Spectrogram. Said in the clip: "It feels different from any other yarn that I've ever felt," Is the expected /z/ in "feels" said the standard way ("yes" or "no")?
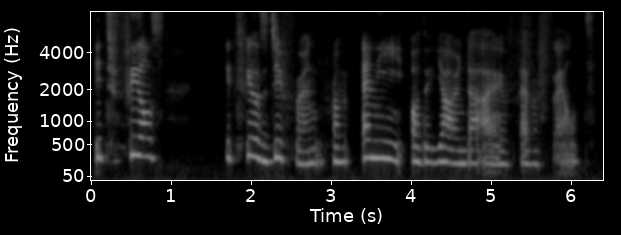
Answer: yes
